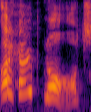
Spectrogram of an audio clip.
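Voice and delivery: put-on very high working-class accent. Retelling Fraser's reply to Haley, in Fraser's real working-class accent. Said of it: "there's Fraser's real accent, his real working class accent".

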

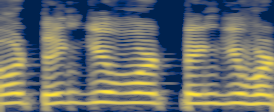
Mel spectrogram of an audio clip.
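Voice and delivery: put-on Indian accent. Calling a radio station and answering in English, put-on Indian accent. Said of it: "me puse a hacer la voz de hindú".

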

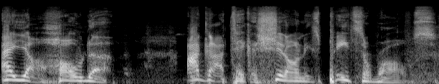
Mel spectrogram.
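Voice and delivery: cool-dude persona voice. After doing a voice for the woman, voicing the guy in a put-on cool guy voice. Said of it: "That's my cool guy voice".

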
